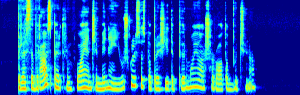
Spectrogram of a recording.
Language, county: Lithuanian, Telšiai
